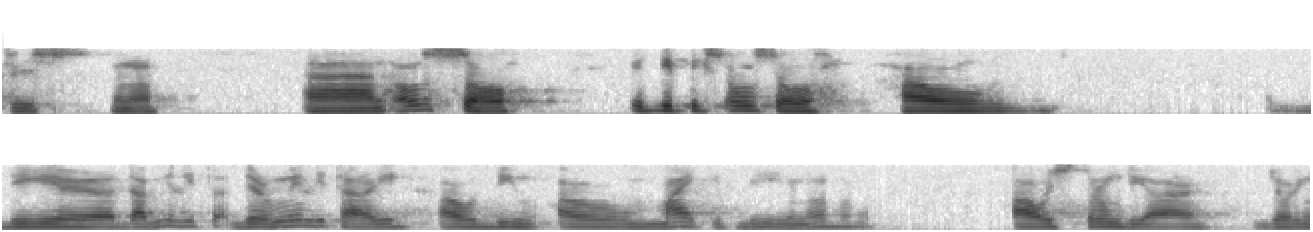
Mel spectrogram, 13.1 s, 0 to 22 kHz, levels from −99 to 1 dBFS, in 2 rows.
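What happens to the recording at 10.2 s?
At 10.2 s you're still inside the quieter stretch left by a sudden gain jump. At 5.63 s the level drops by about 10 dB in one step, with no fade, and stays down right to the end of the clip. The speech and its background noise fall together, which points to a gain change likely applied from one sample to the next without a ramp. The band stays capped near 3.8 kHz throughout, as the AMR-NB link carries it.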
